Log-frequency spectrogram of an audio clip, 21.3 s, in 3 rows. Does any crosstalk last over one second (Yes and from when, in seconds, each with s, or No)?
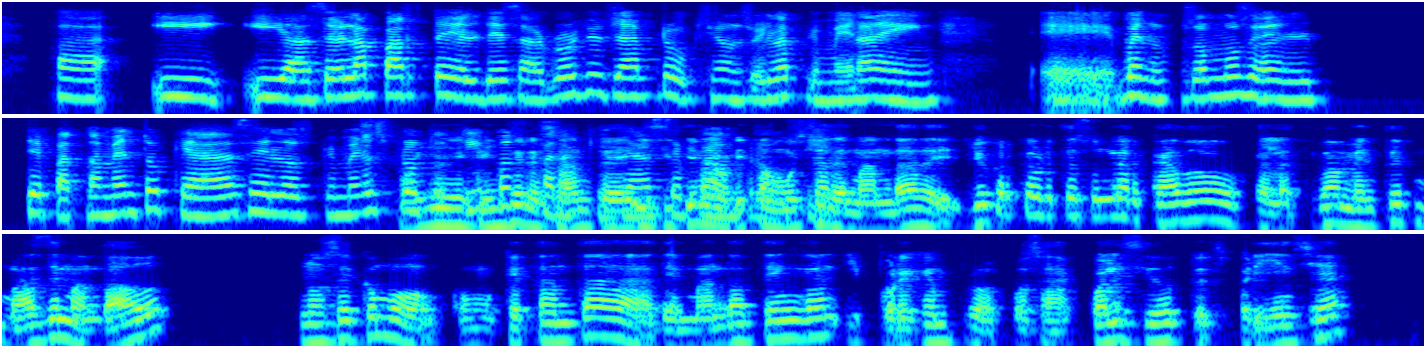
Yes, from 9.1 s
